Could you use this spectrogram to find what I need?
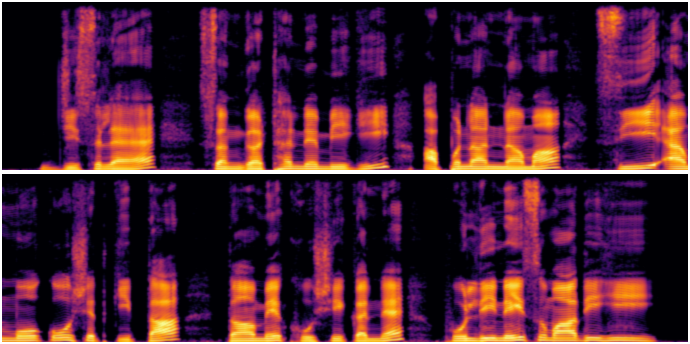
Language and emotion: Dogri, happy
